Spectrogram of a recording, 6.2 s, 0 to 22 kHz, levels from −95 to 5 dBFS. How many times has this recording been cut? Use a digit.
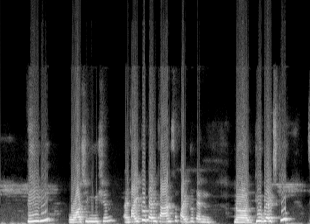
1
